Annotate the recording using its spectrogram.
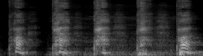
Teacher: पहले हमारे ओठ बंद होगा, हवा जो है रुक जाएगी, उसके बाद हवा ठेलेगी, ओठ खुलेगा और झटके से हवा बाहर निकलेगी, फ फ फ फ फ की आवाज़ आएगी।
